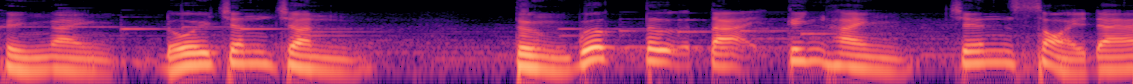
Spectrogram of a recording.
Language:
Vietnamese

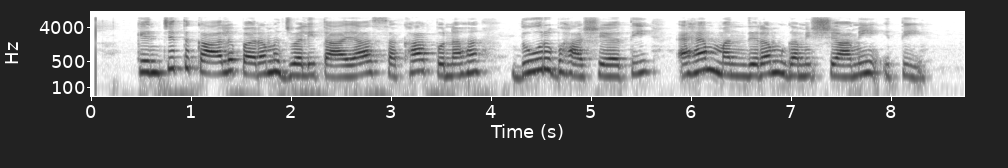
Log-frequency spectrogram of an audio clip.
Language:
Sanskrit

